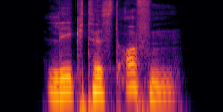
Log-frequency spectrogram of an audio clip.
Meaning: inflection of offenlegen: 1. second-person singular preterite 2. second-person singular subjunctive II
- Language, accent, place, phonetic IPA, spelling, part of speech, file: German, Germany, Berlin, [ˌleːktəst ˈɔfn̩], legtest offen, verb, De-legtest offen.ogg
